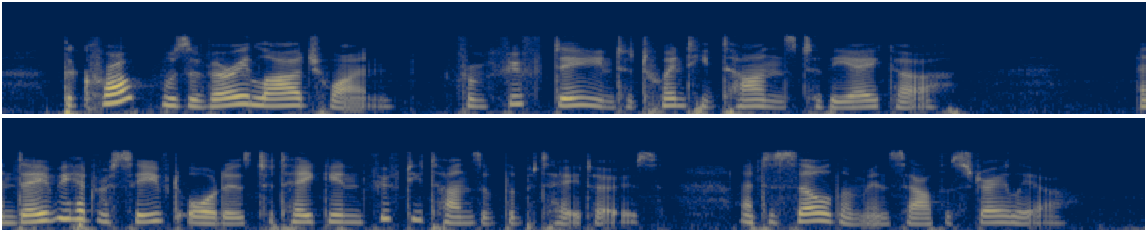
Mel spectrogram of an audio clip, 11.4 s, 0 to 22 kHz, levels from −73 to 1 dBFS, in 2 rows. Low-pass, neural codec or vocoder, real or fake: 7.2 kHz; none; real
